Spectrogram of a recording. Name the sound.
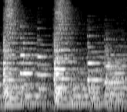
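string stabs in a music production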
